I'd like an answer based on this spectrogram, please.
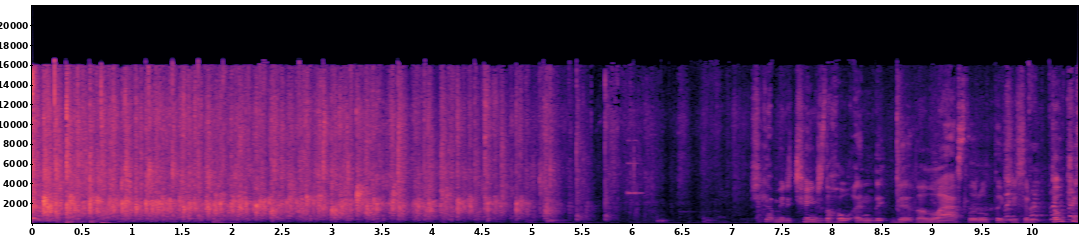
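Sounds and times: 
audience applause at an evening book reading: 0.0s - 5.7s
speech: 7.3s - 10.4s
laughter: 9.6s - 10.4s.

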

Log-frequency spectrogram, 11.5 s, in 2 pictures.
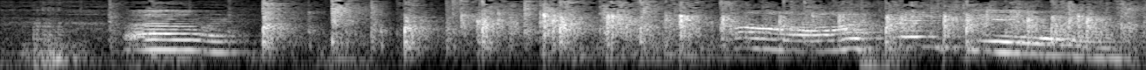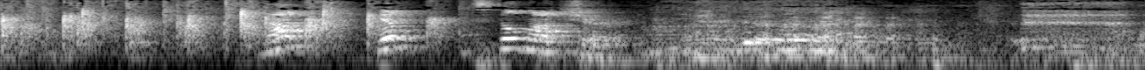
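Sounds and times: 
speech: 0.6s - 1.3s, 8.2s - 10.9s
audience applause in a room: 1.3s - 8.1s
laughter: 9.0s - 11.4s.

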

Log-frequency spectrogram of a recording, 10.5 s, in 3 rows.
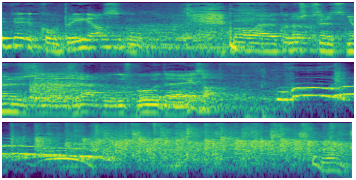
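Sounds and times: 
speech: 0.0s - 6.6s
audience clapping: 6.8s - 10.5s.

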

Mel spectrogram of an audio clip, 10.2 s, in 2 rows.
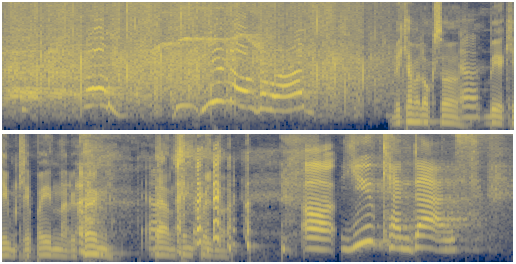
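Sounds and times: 
crowd cheering and applause: 0.0s - 4.0s
speech: 3.9s - 9.9s
laughter: 5.8s - 8.1s.

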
